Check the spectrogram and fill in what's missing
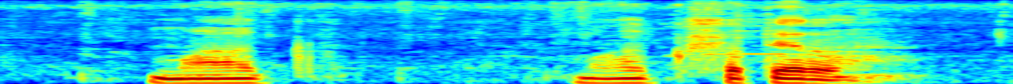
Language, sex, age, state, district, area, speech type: Santali, male, 60+, West Bengal, Purba Bardhaman, rural, spontaneous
